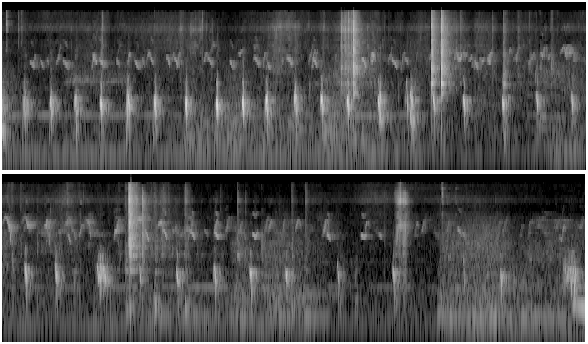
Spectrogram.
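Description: A hen clucks in a steady, rhythmic series of short calls near newly hatched chicks, whose thin, high peeps scatter in between the clucks.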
